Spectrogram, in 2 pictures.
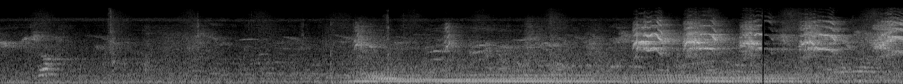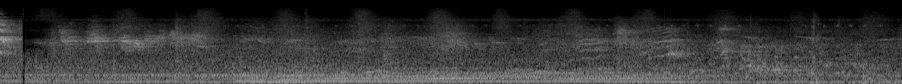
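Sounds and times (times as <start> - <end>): steady low hum: 0.0 - 18.0
birds squawking harshly: 2.5 - 18.0.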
